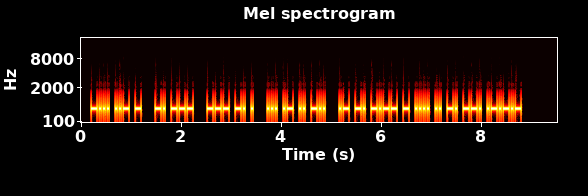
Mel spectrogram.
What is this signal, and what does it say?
Morse code, heard as a keyed tone, about 30 wpm, 700 Hz. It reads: BUT NO ONE SAID ANYTHING.
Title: Sentences from Top 1000 Words 30wpm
